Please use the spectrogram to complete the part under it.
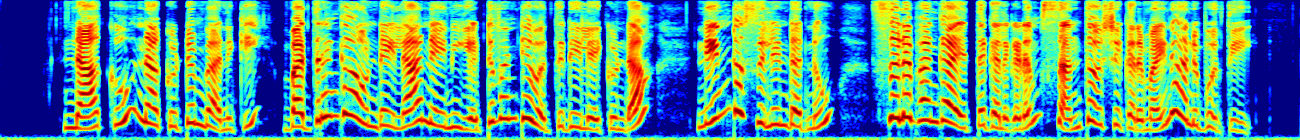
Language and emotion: Telugu, happy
